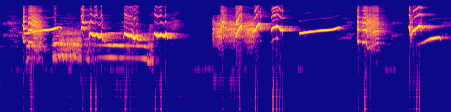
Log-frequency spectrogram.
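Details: Oriental magpie-robin singing a lure song to push rival birds into singing: rich warbling with steady whistled tones, buzzy harsh bursts, a long rising whistle and a final upward sweep, with short pauses.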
